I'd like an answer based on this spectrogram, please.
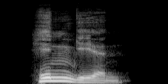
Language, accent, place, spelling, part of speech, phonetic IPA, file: German, Germany, Berlin, hingehen, verb, [ˈhɪnˌɡeːən], De-hingehen.ogg
- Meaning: 1. to go (elsewhere, to somewhere) 2. (of time) to pass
